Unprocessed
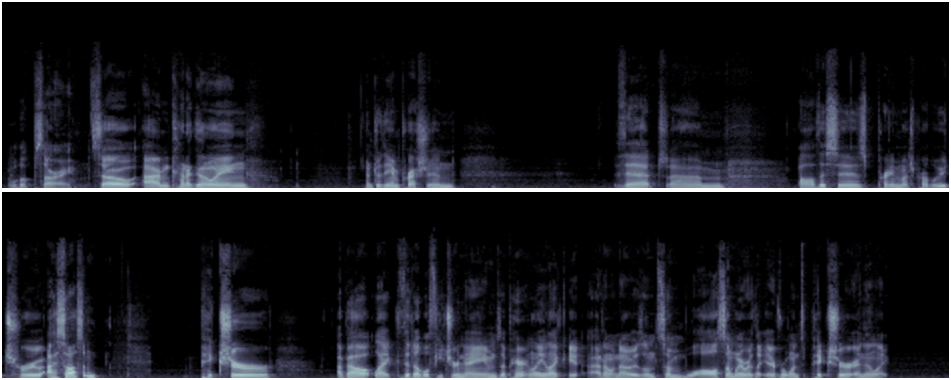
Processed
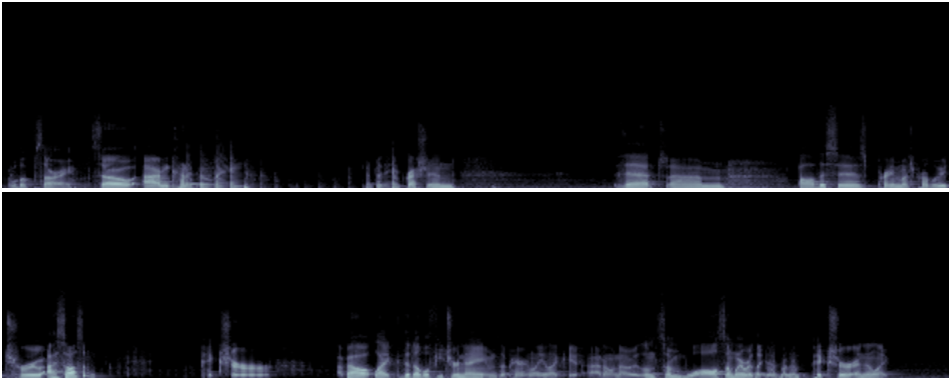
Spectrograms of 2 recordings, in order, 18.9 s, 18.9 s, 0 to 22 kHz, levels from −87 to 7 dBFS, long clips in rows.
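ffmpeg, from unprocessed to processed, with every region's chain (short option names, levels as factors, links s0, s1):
-filter_complex "[0:a]asettb=1/sr,asplit=3[s0][s1][s2];[s0]atrim=end=1.834[s3];[s1]atrim=start=1.83:end=4.06,asetpts=PTS-STARTPTS,afade=t=in:d=0.004:c=qsin,afade=t=out:st=2.226:d=0.004:c=qsin,aecho=1:1:5.7:0.78,atrim=end_sample=98343,asoftclip=type=hard:threshold=0.0631,aeval=exprs='val(0)*pow(10,-26*if(lt(mod(6.8*n/s,1),2*abs(6.8)/1000),1-mod(6.8*n/s,1)/(2*abs(6.8)/1000),(mod(6.8*n/s,1)-2*abs(6.8)/1000)/(1-2*abs(6.8)/1000))/20)':c=same[s4];[s2]atrim=start=4.056[s5];[s3][s4]acrossfade=d=0.004:c1=hsin:c2=qsin[s6];[s6][s5]acrossfade=d=0.004:c1=qsin:c2=hsin,asettb=1/sr,asplit=3[s7][s8][s9];[s7]atrim=end=10.294[s10];[s8]atrim=start=10.29:end=12.91,asetpts=PTS-STARTPTS,afade=t=in:d=0.004:c=qsin,afade=t=out:st=2.616:d=0.004:c=qsin,tremolo=f=12:d=0.66,highpass=630,lowpass=5300[s11];[s9]atrim=start=12.906[s12];[s10][s11]acrossfade=d=0.004:c1=hsin:c2=qsin[s13];[s13][s12]acrossfade=d=0.004:c1=qsin:c2=hsin,asettb=1/sr,asplit=3[s14][s15][s16];[s14]atrim=end=14.274[s17];[s15]atrim=start=14.27:end=15.89,asetpts=PTS-STARTPTS,afade=t=in:d=0.004:c=qsin,afade=t=out:st=1.616:d=0.004:c=qsin,bass=f=250:g=-12,treble=f=4000:g=-11,acompressor=threshold=0.0251:ratio=3:attack=3.2:release=140:knee=1:detection=peak[s18];[s16]atrim=start=15.886[s19];[s17][s18]acrossfade=d=0.004:c1=hsin:c2=qsin[s20];[s20][s19]acrossfade=d=0.004:c1=qsin:c2=hsin,asettb=1/sr,asplit=3[s21][s22][s23];[s21]atrim=end=17.064[s24];[s22]atrim=start=17.06:end=17.57,asetpts=PTS-STARTPTS,afade=t=in:d=0.004:c=qsin,afade=t=out:st=0.506:d=0.004:c=qsin,asuperstop=centerf=750:order=20:qfactor=1.5,aeval=exprs='0.0422*(abs(mod(val(0)/0.0422+3,4)-2)-1)':c=same,adynamicsmooth=sensitivity=2:basefreq=740[s25];[s23]atrim=start=17.566[s26];[s24][s25]acrossfade=d=0.004:c1=hsin:c2=qsin[s27];[s27][s26]acrossfade=d=0.004:c1=qsin:c2=hsin,lowpass=1400,lowshelf=f=140:g=4.5,bandreject=f=270.3:t=h:w=4,bandreject=f=540.6:t=h:w=4,bandreject=f=810.9:t=h:w=4,volume=0.841"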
